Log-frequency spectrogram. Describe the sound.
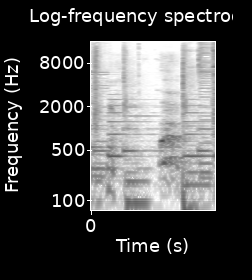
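A dog barks faintly, a few short, muffled woofs and yips spaced unevenly through the moment.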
